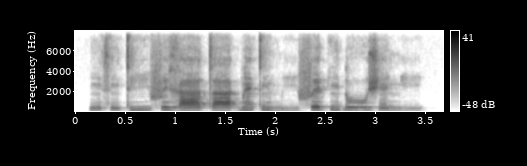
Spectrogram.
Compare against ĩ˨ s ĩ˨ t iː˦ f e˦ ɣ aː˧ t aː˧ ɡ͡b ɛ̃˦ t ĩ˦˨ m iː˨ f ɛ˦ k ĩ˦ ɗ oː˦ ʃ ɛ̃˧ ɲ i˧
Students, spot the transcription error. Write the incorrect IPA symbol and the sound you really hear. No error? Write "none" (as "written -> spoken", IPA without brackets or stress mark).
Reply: none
